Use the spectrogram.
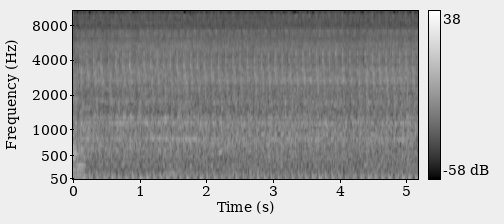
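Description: A Honda TMX Supremo motorcycle engine idles with a steady, fairly quiet pulsing putter, even in rhythm throughout, close and alone.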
